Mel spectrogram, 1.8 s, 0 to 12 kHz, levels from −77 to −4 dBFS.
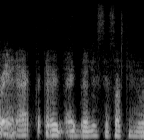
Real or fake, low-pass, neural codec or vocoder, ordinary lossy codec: fake; 10.8 kHz; codec, 44.1 kHz, 0.9 kbps, DAC; AAC, 48 kbps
